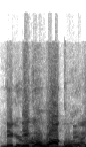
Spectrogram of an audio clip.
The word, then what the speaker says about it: Nicaragua: They used how you pronounce it? Nicaragua.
